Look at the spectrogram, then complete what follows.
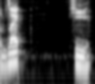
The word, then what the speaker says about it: Lecky: E sounds like, so the letter E in your name sounds like neck. So Lecky.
